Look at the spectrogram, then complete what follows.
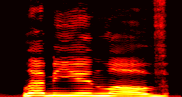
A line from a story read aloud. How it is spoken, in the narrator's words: yelling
